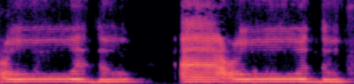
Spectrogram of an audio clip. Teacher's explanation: perjelas bunyi ainnya. Jangan masuk ke hidung.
